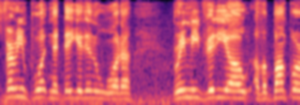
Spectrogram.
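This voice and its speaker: In a raised, projected voice, a high-pitched man speaks at a fairly quick pace. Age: 60s. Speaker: former mob informant. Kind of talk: casual chat. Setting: outdoors. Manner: animated.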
